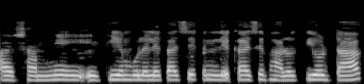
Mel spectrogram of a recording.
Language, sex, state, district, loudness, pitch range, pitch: Bengali, female, West Bengal, Dakshin Dinajpur, -16 LUFS, 205-220 Hz, 210 Hz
